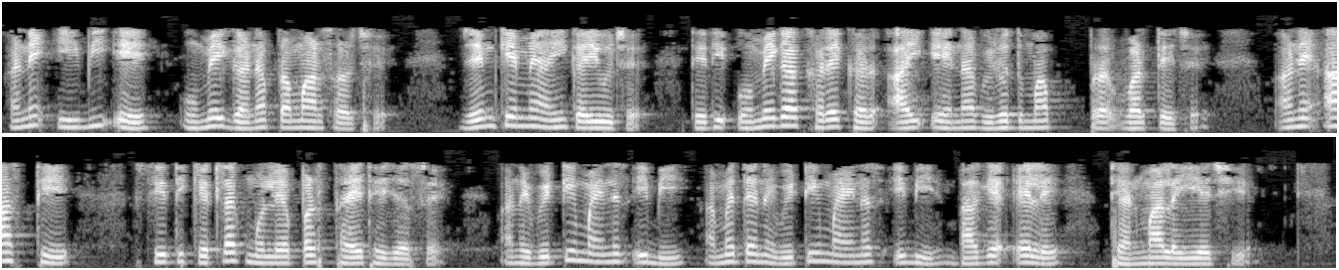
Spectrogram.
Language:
Gujarati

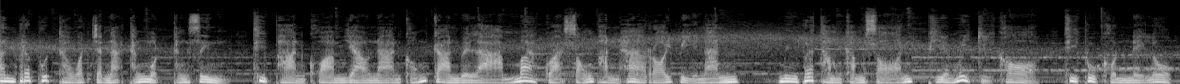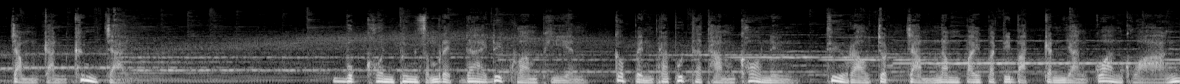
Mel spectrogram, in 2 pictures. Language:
Thai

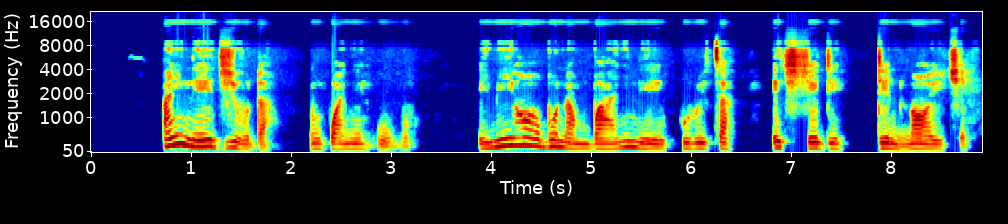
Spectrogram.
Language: Igbo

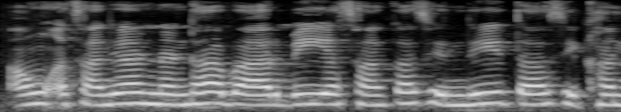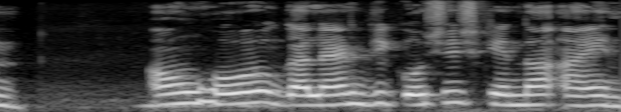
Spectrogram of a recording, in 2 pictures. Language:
Sindhi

